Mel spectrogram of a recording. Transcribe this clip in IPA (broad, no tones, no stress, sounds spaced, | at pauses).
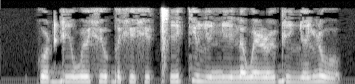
k u ɖ ɡ i w ʉ xʲ u ɡ ə xʲ ɨ xʲ ɨ ǀʰ i tʲ u ʎ ɨ ɲ i n ə w ɨ ɭ ʉ ɡ i ʎ ə ʎ ɳ u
